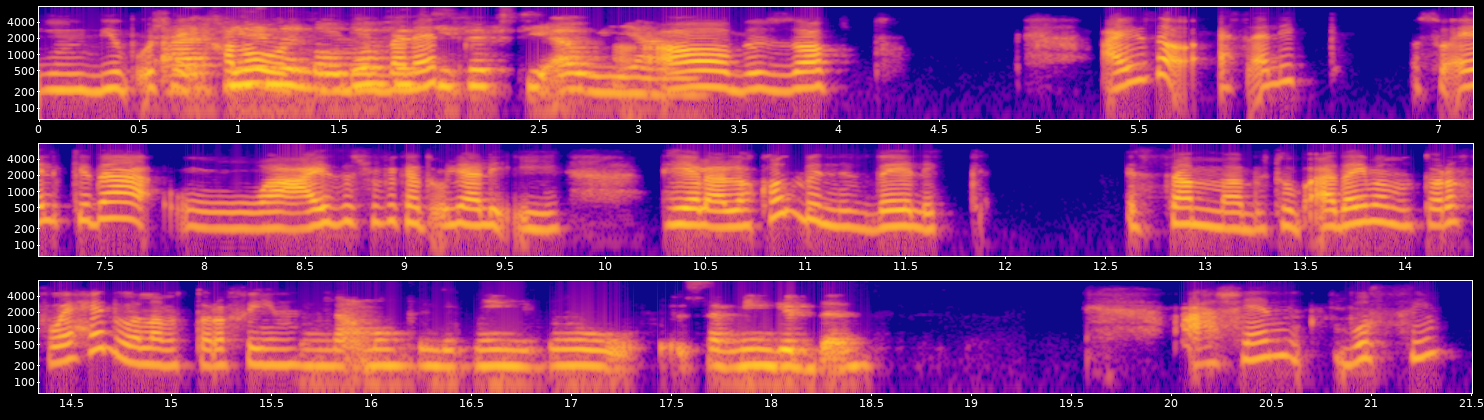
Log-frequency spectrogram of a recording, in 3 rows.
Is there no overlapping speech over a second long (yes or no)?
no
